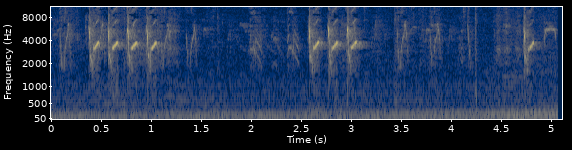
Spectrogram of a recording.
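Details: Bar-winged prinia song used as a lure for rival birds: sharp, high chirps in rapid groups of four, repeated roughly every two seconds with faint notes between groups.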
